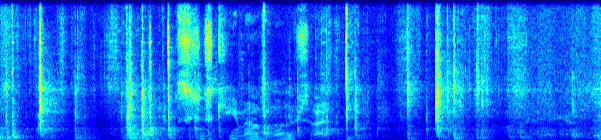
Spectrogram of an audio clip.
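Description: Vise-grip locking pliers working a stuck screw out of a steel door, giving several sharp metal clicks and scrapes; a man's voice mutters between them.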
